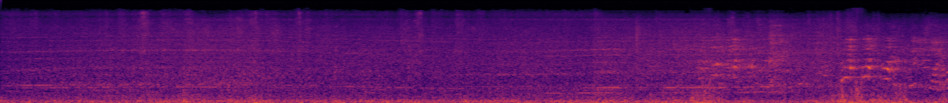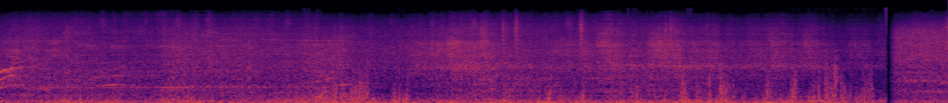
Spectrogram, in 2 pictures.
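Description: An open tuk-tuk in motion: a continuous low rumble and rattle from the wheels and frame over a stone-paved street, with a faint steady motor hum.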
